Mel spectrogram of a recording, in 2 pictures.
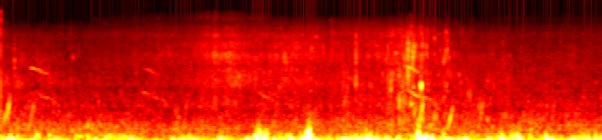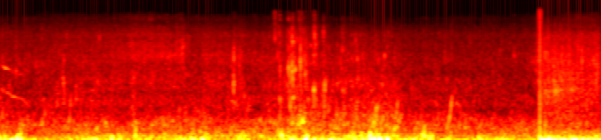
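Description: Wind buffeting the microphone over water washing among broken sea-ice pans in a light swell, with a few faint short knocks and squeaks.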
